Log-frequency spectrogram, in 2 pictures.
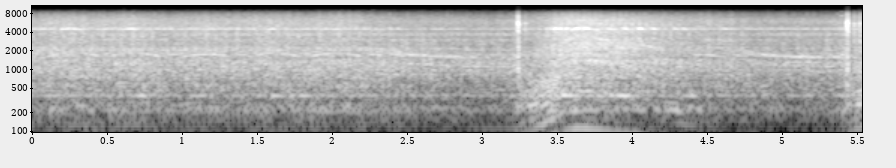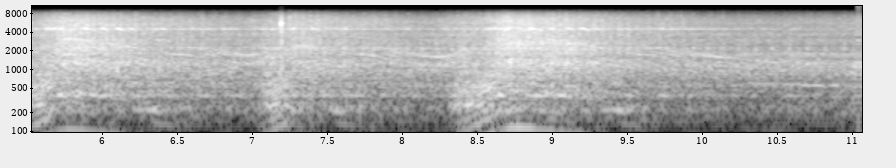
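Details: Chery Amulet engine: steady idle, then four sharp throttle blips each bring a hard clack at the start of the rise; knocks on sharp revving, excess vibration at idle, oil pressure light sometimes on when warm; cause unclear.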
